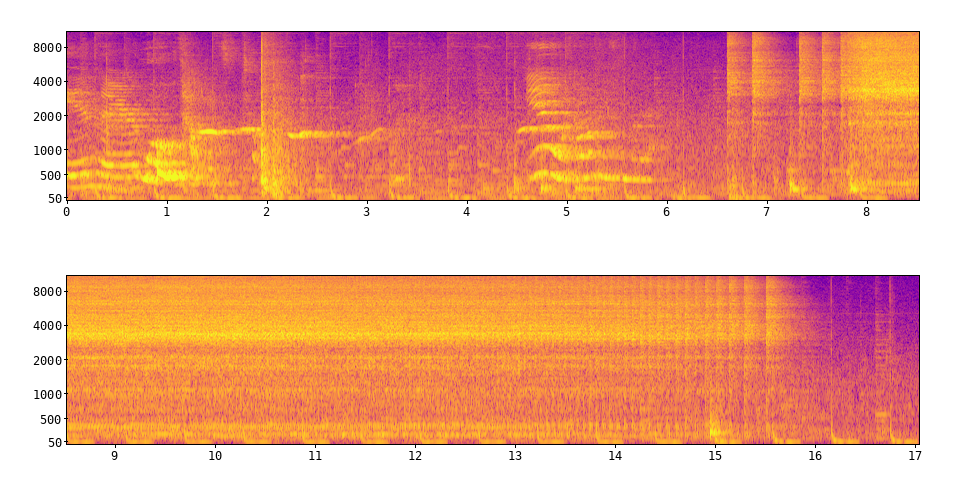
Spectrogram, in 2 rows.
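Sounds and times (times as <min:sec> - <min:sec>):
background music with steady beat: 0:00.0 - 0:17.0
small electric motor whirring: 0:06.6 - 0:16.0.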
